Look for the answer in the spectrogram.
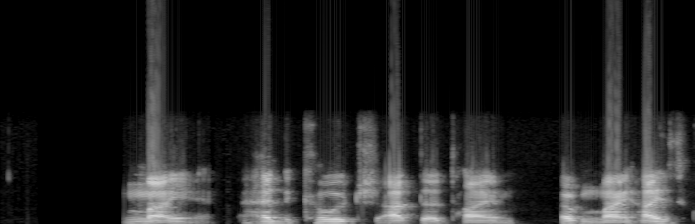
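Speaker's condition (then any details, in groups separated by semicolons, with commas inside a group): Cerebral palsy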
